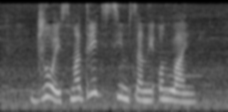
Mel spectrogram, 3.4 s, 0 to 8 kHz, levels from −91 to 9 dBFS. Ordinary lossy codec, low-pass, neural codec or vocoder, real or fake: MP3, 48 kbps; 7.2 kHz; none; real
